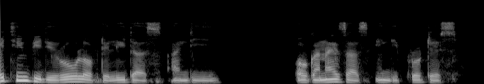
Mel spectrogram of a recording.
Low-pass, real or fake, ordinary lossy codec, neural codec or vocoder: 7.2 kHz; real; none; none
